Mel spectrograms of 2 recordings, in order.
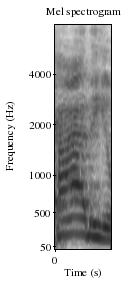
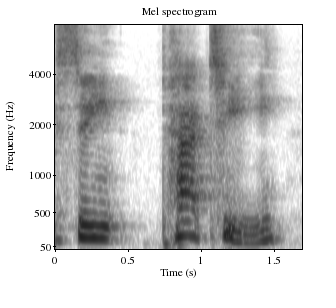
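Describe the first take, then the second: First: The middle consonant is a d sound. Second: The middle consonant is a t sound. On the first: The speaker calls it right. "it's Patty, like P-A-D-D-Y" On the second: The speaker calls it wrong. "not like St. Patty, like a hamburger patty"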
